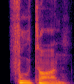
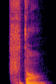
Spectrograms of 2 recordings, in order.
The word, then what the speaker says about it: futon: So the next word is futon, or as pronounced in Japan, futon.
